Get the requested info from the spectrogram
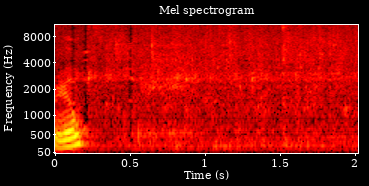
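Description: Faint, steady rush of water running through household plumbing pipes.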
